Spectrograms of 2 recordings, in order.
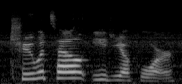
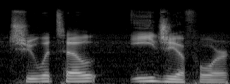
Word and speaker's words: Chiwetel Ejiofor: Oh, Chiwetel Ejiofor. Chiwetel Ejiofor.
